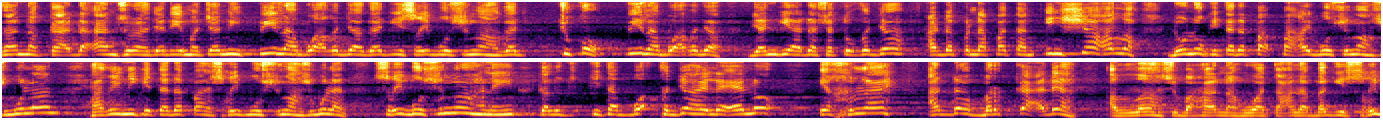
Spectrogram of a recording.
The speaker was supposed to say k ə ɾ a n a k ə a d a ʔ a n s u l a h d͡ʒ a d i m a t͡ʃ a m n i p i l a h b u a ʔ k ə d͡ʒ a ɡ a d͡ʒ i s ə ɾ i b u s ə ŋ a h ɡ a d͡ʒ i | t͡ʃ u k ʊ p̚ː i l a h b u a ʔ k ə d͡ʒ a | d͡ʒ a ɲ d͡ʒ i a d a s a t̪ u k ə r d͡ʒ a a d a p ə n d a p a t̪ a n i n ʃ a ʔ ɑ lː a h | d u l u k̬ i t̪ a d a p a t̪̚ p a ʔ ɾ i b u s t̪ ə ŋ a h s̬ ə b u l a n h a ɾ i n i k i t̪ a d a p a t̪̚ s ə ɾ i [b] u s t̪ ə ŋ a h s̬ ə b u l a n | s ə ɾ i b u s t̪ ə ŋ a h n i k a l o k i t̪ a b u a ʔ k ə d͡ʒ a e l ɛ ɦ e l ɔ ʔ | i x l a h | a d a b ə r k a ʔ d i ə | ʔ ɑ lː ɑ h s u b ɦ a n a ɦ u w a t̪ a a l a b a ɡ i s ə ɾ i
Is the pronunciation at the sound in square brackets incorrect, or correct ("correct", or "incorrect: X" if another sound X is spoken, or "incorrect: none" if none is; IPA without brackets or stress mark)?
correct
